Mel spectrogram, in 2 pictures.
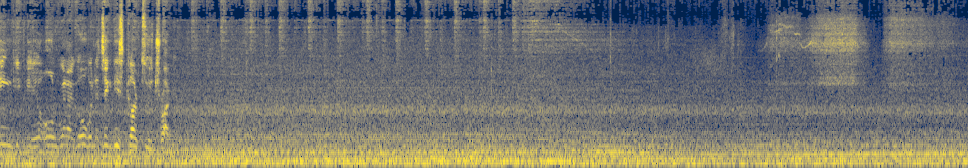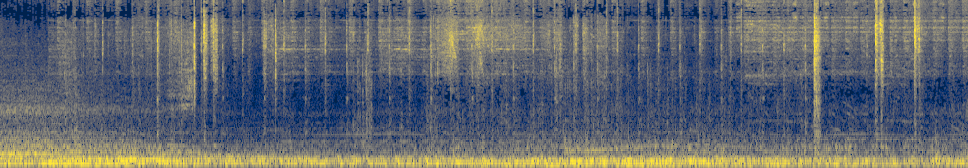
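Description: A car engine roars loudly from inside the cabin as the car accelerates hard.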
